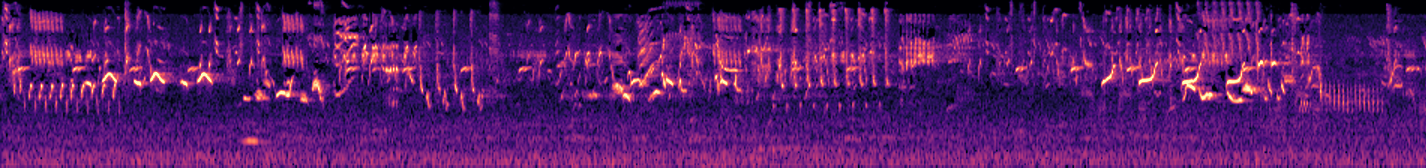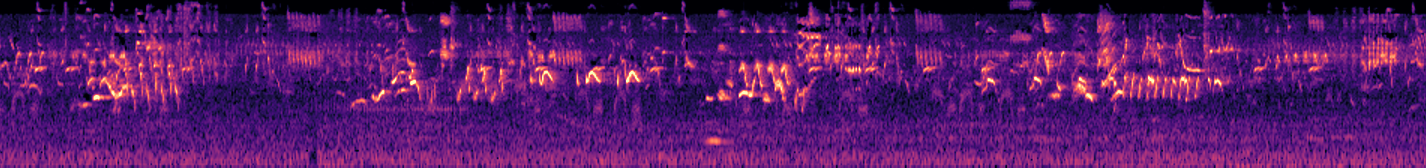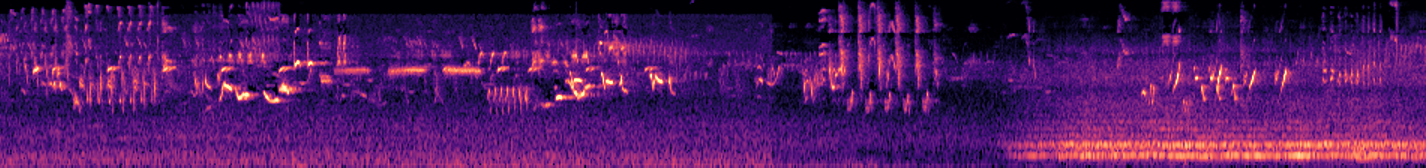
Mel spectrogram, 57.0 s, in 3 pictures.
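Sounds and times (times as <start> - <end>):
songbirds chirping and singing: 51.2 - 57.0.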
